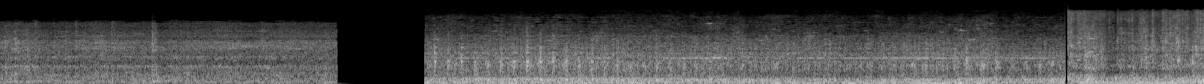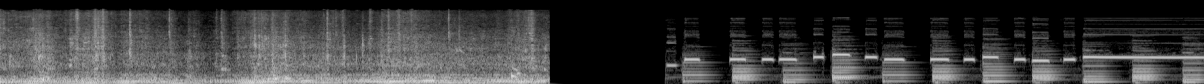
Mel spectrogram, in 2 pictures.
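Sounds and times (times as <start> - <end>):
engine humming: 4.3 - 17.6.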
